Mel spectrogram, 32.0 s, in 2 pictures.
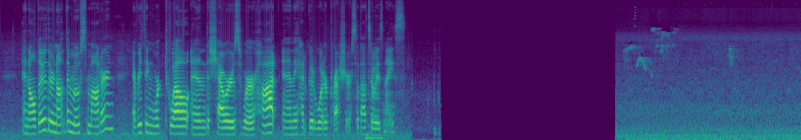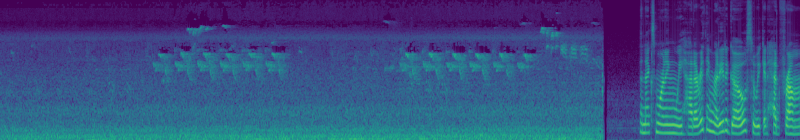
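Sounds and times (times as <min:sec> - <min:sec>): low background hum: 0:00.0 - 0:08.7, 0:12.3 - 0:32.0
songbird chirping: 0:12.4 - 0:28.1.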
